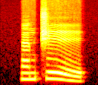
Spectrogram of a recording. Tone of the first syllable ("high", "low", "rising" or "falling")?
high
